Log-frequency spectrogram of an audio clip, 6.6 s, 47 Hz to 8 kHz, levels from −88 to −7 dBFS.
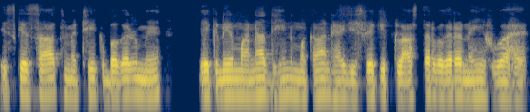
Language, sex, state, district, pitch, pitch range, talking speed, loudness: Hindi, male, Bihar, Gopalganj, 105 Hz, 100-110 Hz, 155 wpm, -20 LUFS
